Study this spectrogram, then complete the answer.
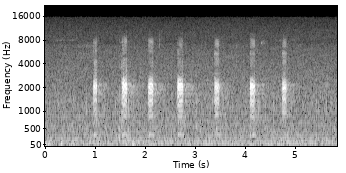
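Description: Geese honk in short calls overhead.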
